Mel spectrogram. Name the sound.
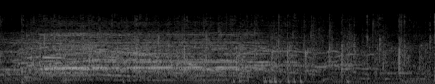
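audience clapping and shouting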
